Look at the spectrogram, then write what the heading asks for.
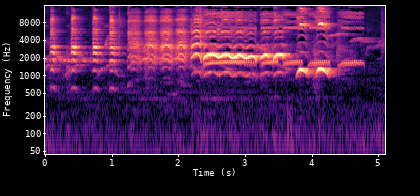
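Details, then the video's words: Laughingthrush song in the mature forest voice, used to excite and train wild-caught birds: fast chattering notes building into a sustained wavering warble, ending in lower fluty whistles. "Khướu Hót giọng GIÀ RỪNG - GIỌNG HAY - NHIỀU GIỌNG kích khướu bổi. luyện khướu bổi hót căng lửa"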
